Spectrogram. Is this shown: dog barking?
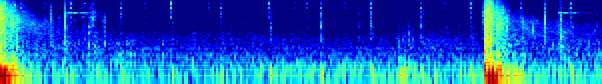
no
